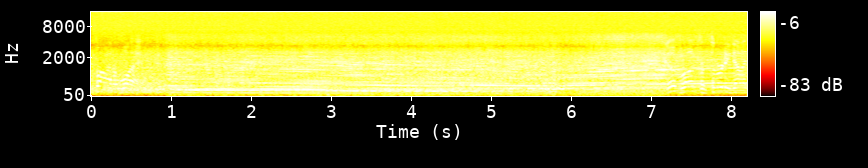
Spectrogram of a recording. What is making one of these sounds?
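A race car engine drones loudly from inside the car, rising and falling in pitch.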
